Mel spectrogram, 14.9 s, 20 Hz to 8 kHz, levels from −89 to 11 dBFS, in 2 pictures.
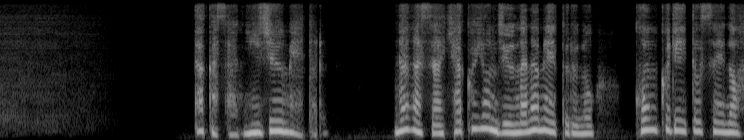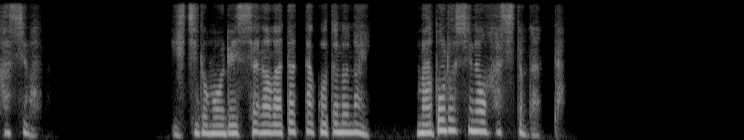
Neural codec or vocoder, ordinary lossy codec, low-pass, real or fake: codec, 32 kHz, 1.9 kbps, SNAC; none; 7.2 kHz; fake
